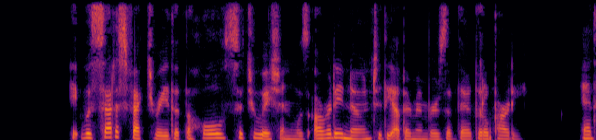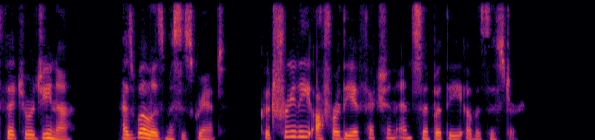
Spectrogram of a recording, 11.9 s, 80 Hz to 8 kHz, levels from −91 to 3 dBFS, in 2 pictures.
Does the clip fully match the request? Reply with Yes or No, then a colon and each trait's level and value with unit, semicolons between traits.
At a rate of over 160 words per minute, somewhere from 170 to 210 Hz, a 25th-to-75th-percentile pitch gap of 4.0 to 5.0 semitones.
Yes: average, 180 wpm; high, 190 Hz; average, 4.6 semitones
